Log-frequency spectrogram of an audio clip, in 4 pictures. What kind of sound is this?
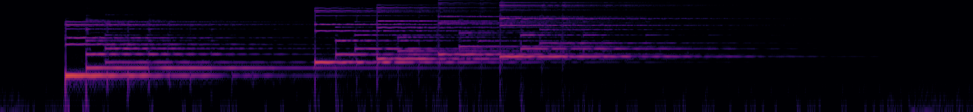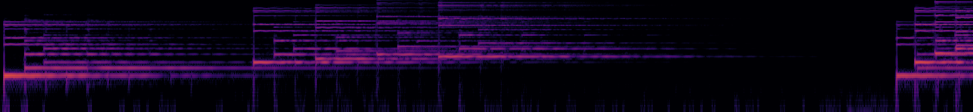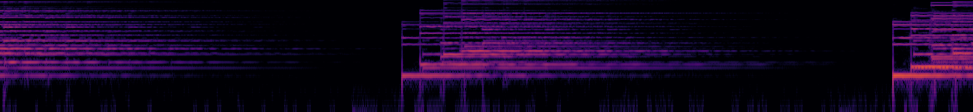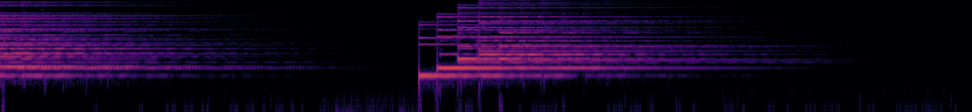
Calm Emtim Bell music
Calm looping Emtim Bell music made for multiple purposes created by using a synthesizer and recorded with Magix studio. Edited with audacity.
ambience, ambient, bell, calm, emtim, loop, music, peaceful, relaxed, serene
